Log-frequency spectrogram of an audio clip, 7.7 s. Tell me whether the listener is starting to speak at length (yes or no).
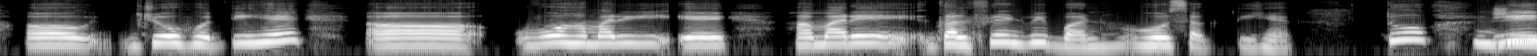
yes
